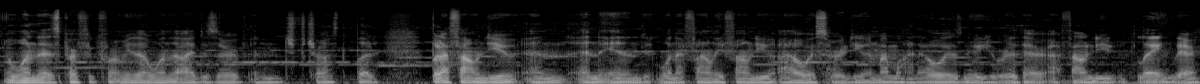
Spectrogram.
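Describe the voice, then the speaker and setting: Over music in the background and audible room echo, the voice runs at a moderate pace in a flat monotone. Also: man, very deep, low pitch for a man. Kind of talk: improvised spoken-word monologue. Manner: halting.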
